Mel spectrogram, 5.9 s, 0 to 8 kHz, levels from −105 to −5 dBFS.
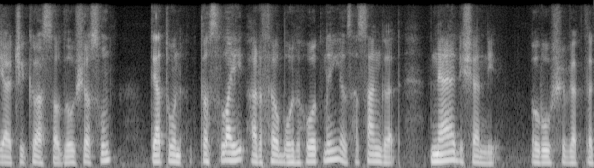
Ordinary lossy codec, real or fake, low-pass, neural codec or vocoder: none; fake; 7.2 kHz; codec, 16 kHz in and 24 kHz out, 0.6 kbps, FocalCodec, streaming, 2048 codes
